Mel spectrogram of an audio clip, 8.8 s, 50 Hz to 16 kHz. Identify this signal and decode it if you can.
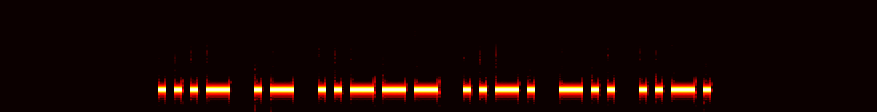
Morse code, heard as a keyed tone, about 15 wpm, 700 Hz. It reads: VA2FDF
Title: DXCC-100 Call Signs - 6 Characters - Repeated 2x - 15wpm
